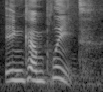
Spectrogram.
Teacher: You have a k sound right after the n, and it's spreading the place of articulation to make that nasal the same organ, the same place of articulation.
